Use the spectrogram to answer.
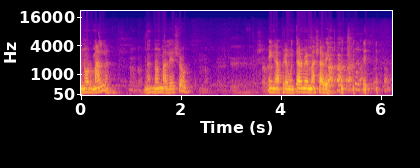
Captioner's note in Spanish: risas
